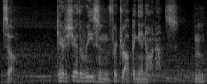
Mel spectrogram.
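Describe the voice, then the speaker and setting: An actor playing a cautious, earnest young male warrior in a video game, speaking in a polite, measured way. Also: on the low side, expressive. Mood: wary, firm. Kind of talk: scripted video game character acting. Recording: game music behind the voice. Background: game music.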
